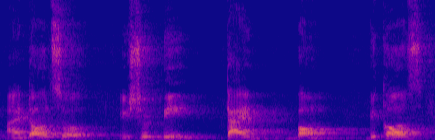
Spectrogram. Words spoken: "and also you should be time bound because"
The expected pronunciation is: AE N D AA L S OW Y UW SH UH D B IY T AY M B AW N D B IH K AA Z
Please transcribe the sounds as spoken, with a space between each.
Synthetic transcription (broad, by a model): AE N D AA L S OW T SH UH D B IY T AY M B AW N D B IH K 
